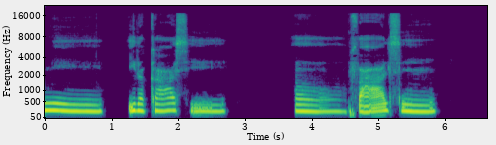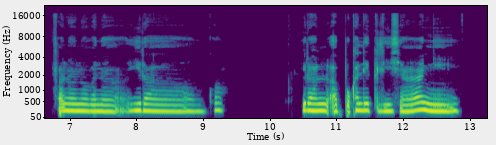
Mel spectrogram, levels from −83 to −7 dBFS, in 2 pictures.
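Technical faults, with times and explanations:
No technical faults can be heard anywhere in this speech recording; the signal stays stable and intact over its whole length.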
